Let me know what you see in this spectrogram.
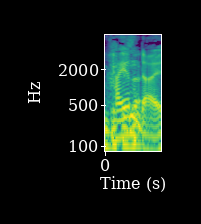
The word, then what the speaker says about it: Hyundai: Hyundai, isn't it? – Yeah, well, yeah, Hyundai Motors.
